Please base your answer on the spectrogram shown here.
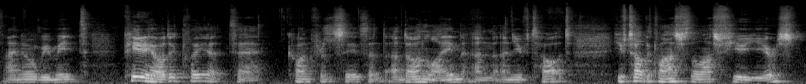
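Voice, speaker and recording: A man interviewing a guest over a video call, asking questions in a halting way, often repeating words as he finds them. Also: mid-range voice, a bit bright. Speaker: interviewer, mediation teacher. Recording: echoey room.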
